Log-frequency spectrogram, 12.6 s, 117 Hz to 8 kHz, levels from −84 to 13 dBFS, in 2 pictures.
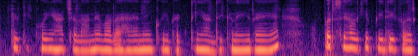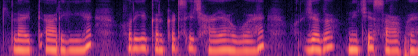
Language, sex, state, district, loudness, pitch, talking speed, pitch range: Hindi, female, Jharkhand, Sahebganj, -20 LUFS, 195 Hz, 170 wpm, 190-215 Hz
